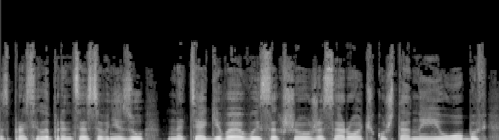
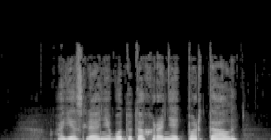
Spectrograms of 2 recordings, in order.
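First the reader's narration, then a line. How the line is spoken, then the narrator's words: Wavering voice. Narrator (Russian): дрогнувшим голосом проговорила пятая Рудлок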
